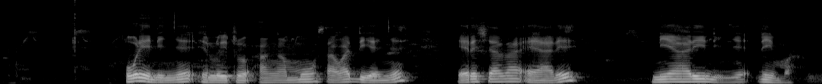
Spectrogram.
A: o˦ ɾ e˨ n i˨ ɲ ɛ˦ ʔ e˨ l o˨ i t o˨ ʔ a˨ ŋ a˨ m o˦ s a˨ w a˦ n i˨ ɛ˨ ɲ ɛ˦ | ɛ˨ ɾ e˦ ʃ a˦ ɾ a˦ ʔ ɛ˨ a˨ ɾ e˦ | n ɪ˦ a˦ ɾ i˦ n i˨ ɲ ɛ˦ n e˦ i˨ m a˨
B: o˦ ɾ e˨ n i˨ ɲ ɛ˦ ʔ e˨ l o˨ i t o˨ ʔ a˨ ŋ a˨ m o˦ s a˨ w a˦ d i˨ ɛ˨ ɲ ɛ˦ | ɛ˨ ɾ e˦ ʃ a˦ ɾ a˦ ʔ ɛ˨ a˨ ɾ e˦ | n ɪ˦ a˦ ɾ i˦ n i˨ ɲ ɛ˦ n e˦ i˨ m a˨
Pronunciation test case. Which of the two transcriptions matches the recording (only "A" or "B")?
B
